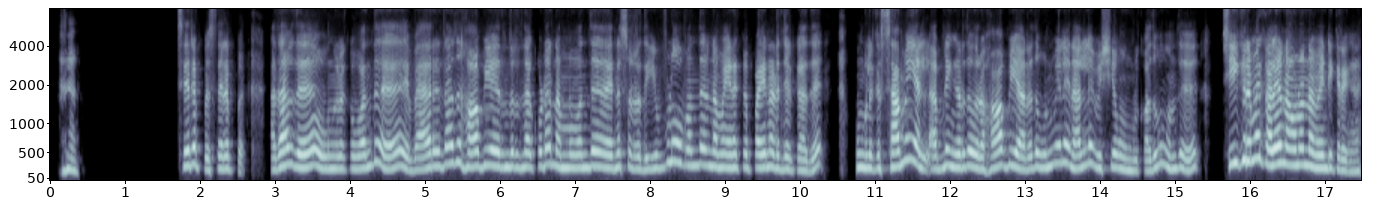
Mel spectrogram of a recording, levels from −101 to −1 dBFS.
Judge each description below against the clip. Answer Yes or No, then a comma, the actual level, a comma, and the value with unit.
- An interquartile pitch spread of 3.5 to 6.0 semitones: Yes, average, 3.9 semitones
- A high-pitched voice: Yes, high, 240 Hz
